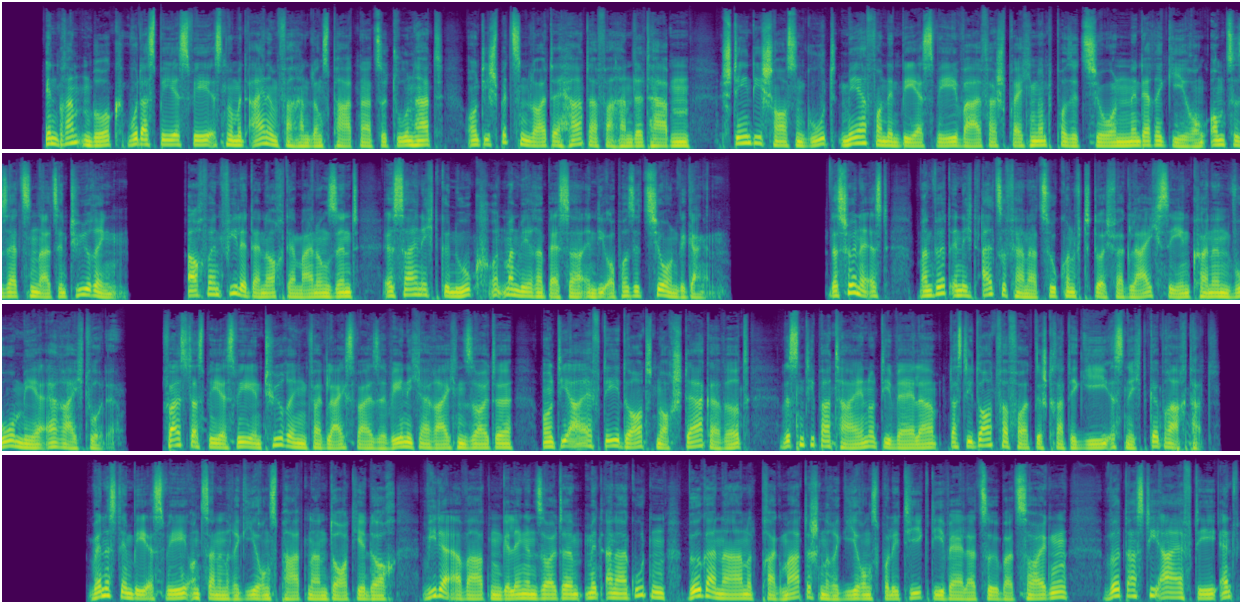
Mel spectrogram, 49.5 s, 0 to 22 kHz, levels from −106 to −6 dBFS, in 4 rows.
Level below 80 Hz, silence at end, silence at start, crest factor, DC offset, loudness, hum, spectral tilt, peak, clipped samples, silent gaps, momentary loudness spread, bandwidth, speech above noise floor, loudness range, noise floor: -40 dBFS; 0.05 s; 0.45 s; 14 dB; under 0.1%; -18 LUFS; none; -5 dB/octave; -4 dBFS; under 0.1%; 13.67-14.21 s, 19.69-20.62 s, 26.03-26.38 s, 36.96-37.99 s; 5 LU; 18 kHz; over 72 dB; 2 LU; under -90 dBFS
